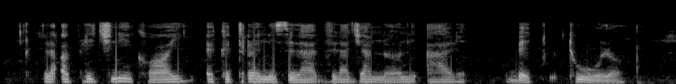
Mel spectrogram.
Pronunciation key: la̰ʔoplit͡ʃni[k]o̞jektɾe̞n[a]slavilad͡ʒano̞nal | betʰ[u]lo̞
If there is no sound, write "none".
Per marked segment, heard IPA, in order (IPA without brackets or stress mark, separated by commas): kʰ, i, u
